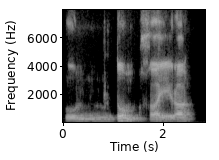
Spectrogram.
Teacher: Nun sukun bertemu dengan huruf ta, bacaan ikhfa dibaca samar-samar. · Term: izhar safawi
